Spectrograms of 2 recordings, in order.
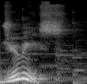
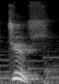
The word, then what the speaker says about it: juice: It's not juice. We don't say the I. It's juice. It's not business.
